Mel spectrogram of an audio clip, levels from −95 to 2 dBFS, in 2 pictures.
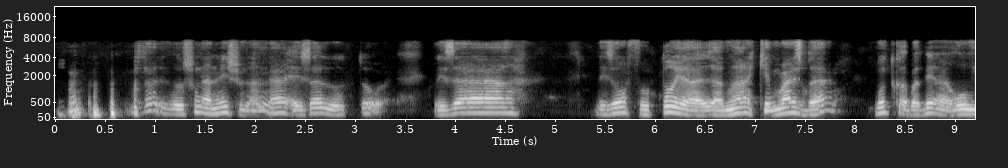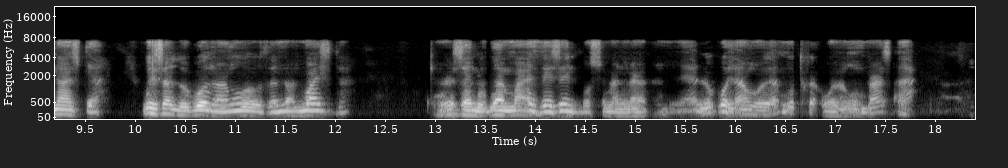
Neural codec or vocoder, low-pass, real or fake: codec, 24 kHz, 0.9 kbps, WavTokenizer, medium music audio release; 7.2 kHz; fake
